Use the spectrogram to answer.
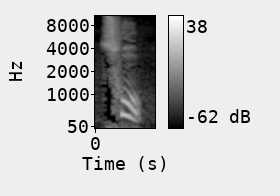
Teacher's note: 它是一个平舌音，声母是▁“ts”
